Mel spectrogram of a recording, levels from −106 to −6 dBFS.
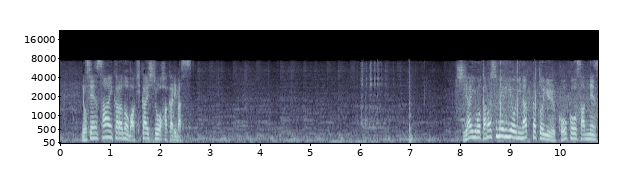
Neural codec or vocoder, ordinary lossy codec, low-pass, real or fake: vocoder, 44.1 kHz, 128 mel bands every 256 samples, BigVGAN v2; AAC, 32 kbps; 7.2 kHz; fake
